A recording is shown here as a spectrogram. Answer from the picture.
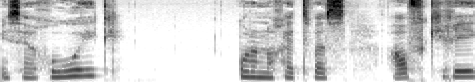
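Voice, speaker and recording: A woman with a fairly high, somewhat breathy voice and a gentle, soothing tone speaks at a fairly slow pace with ordinary pitch variation, recorded dry and close with no echo. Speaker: podcast host and meditation guide. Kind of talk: guided meditation. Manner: slow, soothing, calm; gentle, with long pauses.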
